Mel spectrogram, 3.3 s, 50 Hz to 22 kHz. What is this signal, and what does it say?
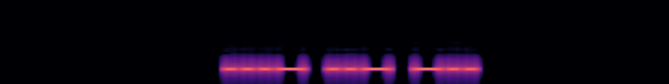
Morse code, heard as a keyed tone, about 28 wpm, 700 Hz. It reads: VUD
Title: Three Challenging Letter-Number Combinations 28wpm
